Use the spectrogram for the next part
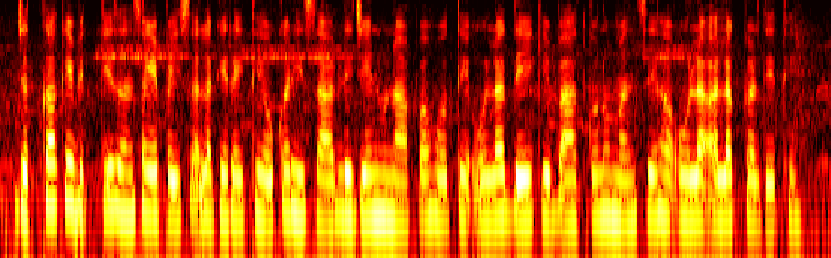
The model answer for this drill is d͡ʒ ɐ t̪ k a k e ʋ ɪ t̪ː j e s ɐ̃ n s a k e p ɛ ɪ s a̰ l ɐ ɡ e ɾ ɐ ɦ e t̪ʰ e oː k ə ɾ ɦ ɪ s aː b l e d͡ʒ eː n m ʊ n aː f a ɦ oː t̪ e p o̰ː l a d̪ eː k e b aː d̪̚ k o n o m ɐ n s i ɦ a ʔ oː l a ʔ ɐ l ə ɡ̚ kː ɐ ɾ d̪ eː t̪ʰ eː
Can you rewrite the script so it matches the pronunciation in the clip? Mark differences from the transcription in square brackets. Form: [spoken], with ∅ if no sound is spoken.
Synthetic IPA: d͡ʒ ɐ t̪ k a k e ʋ ɪ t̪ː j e s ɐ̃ n s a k e p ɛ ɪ s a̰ l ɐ ɡ e ɾ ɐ ɦ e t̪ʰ e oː k ə ɾ ɦ ɪ s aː b l e d͡ʒ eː n m ʊ n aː f a ɦ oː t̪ e [ʔ] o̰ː l a d̪ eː k e b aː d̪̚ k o n o m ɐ n s [e] ɦ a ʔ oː l a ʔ ɐ l ə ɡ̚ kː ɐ ɾ d̪ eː t̪ʰ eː

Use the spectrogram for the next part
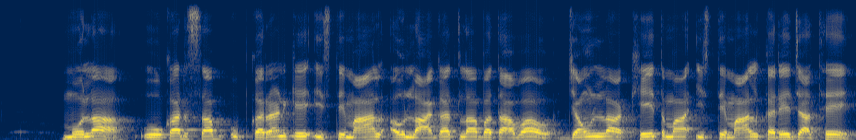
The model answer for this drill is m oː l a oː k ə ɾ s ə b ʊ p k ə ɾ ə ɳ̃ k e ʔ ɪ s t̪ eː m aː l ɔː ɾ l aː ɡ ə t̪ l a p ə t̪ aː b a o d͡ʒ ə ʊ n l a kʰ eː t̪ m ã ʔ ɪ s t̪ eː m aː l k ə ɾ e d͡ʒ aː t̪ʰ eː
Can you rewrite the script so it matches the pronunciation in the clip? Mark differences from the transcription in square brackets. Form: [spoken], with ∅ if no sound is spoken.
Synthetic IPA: m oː l a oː k ə ɾ s ə b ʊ p k ə ɾ ə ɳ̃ k e ʔ ɪ s t̪ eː m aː l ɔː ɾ l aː ɡ ə t̪ l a [b] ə t̪ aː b a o d͡ʒ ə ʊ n l a kʰ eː t̪ m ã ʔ ɪ s t̪ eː m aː l k ə ɾ e d͡ʒ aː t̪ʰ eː

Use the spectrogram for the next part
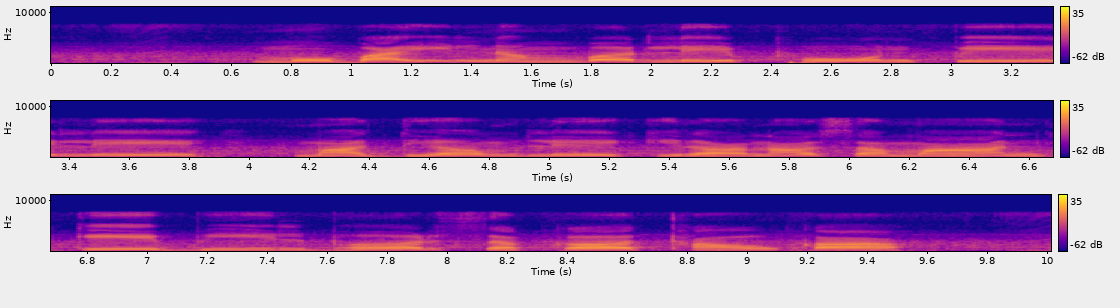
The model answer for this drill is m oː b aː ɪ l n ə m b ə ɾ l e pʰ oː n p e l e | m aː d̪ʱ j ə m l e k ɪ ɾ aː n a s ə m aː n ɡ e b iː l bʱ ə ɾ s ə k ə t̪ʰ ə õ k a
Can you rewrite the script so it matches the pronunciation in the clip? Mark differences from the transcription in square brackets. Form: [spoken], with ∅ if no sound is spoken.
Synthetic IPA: m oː b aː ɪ l n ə m b ə ɾ l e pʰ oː n p e l e | m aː d̪ʱ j ə m l e k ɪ ɾ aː n a s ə m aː n [k] e b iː l bʱ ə ɾ s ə k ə t̪ʰ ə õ k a

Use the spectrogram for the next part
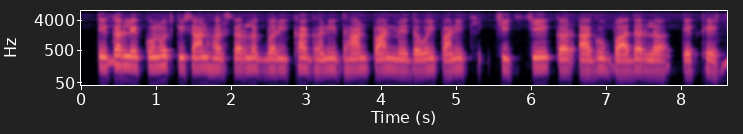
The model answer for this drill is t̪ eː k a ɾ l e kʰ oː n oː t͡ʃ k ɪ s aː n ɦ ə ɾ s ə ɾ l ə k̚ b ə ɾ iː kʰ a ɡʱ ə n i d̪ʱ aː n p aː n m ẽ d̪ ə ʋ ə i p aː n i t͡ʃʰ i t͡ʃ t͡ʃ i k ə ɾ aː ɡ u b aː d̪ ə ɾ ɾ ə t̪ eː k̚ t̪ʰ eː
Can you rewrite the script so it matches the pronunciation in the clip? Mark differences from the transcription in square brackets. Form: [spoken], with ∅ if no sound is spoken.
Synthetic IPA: t̪ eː k [ə] ɾ l e [k] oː n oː t͡ʃ k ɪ s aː n ɦ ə ɾ s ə ɾ l ə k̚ b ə ɾ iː kʰ a ɡʱ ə n i d̪ʱ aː n p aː n m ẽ d̪ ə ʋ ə i p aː n i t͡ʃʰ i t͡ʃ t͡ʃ [e] k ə ɾ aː ɡ u b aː d̪ ə ɾ [l] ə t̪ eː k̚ t̪ʰ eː

